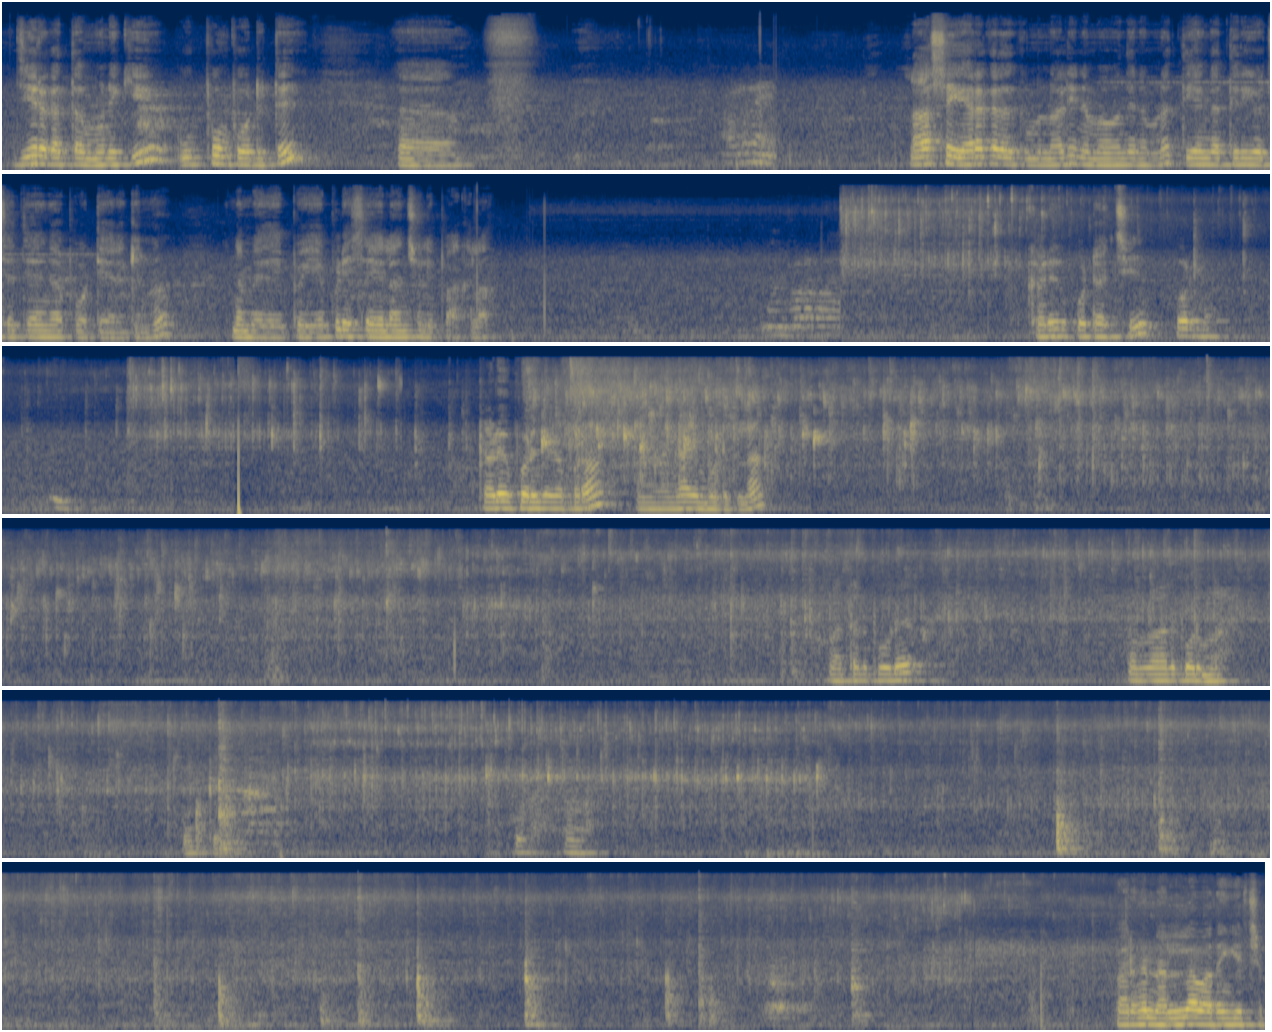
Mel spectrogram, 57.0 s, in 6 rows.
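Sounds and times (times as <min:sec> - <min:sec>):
shallots sizzling in hot oil: 0:15.8 - 0:57.0.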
